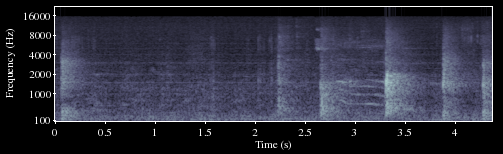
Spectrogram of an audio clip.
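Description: Dry roots and loose potting medium rustling and crackling as an aglaonema root clump is picked apart by hand with a small knife, in several short bursts.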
